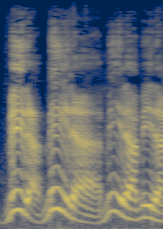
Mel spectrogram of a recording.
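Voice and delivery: high, loud, repeated Spanish call; Spanish, calling mom. Shown as a demonstration. Speaker saying look to their mom, Spanish calling voice. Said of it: "me saying "mira" to my mom".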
